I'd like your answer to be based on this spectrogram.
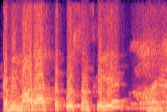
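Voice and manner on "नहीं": ordinary delivery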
